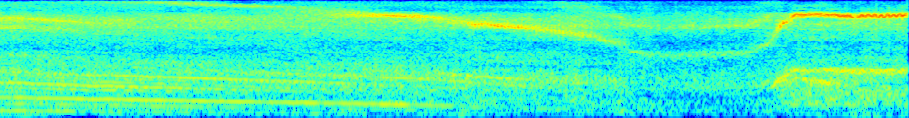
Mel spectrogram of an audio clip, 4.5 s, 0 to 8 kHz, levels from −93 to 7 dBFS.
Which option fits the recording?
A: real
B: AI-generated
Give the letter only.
B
